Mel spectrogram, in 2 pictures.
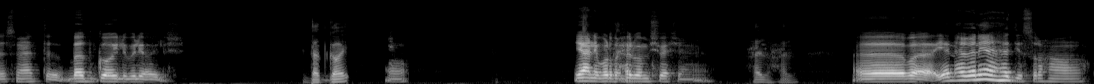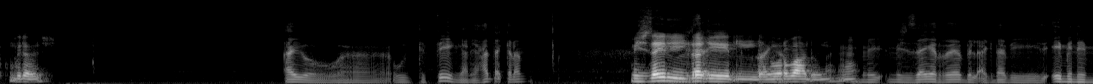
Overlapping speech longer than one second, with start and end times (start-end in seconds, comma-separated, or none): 17.5-18.8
